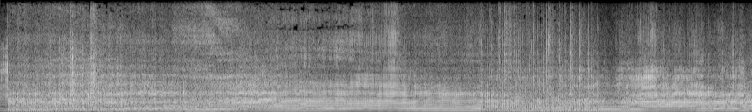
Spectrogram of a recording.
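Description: A rally car engine roars loudly at high revs, with gear shifts.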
